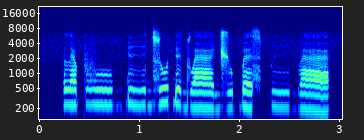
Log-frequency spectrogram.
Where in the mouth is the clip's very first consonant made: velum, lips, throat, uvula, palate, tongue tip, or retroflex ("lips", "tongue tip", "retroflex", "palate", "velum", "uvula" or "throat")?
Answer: tongue tip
